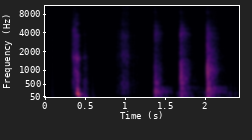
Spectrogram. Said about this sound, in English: Okay. The knock. You knock and you don't hear anything. One more time. Nothing.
